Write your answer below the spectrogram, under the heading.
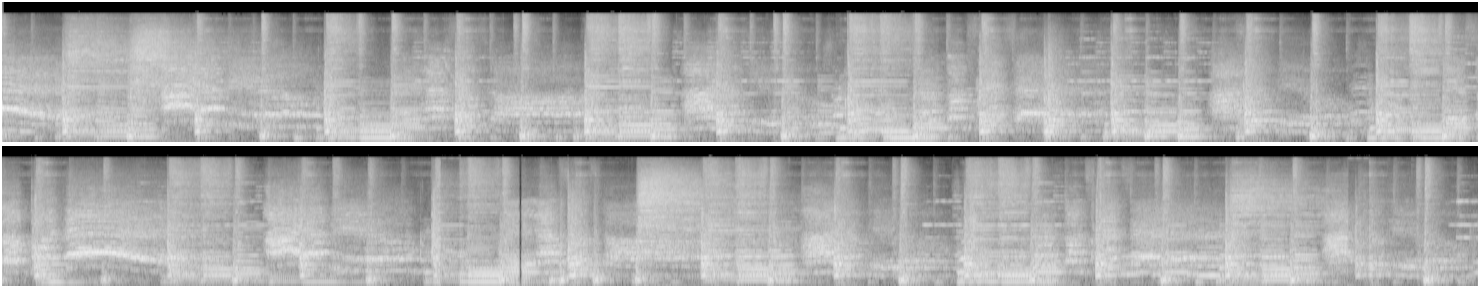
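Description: Gospel choir of children and adults singing together, over a steady beat.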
